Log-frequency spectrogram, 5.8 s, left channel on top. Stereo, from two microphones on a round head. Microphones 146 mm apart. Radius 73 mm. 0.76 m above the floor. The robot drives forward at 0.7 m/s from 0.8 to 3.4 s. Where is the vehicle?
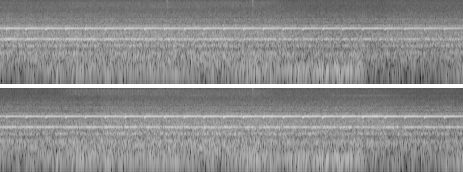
25° left (ahead or behind); by 5.8 s 15° right (ahead or behind).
